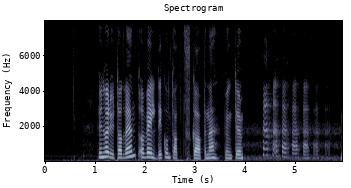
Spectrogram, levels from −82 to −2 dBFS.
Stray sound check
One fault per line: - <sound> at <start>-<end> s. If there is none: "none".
- laugh at 4.3-5.7 s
